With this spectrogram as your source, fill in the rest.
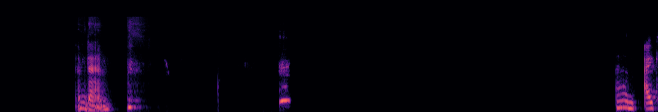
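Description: A young woman laughs softly through an online call.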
